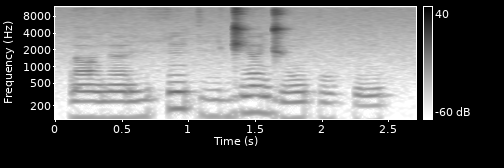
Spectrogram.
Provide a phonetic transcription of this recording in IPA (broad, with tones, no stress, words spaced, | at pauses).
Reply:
ɾã˧ɡɛ̃˧ɾi˧ hĩ˦ki˧ d͡ʒɛ̃˦d͡ʒũ˧ku˧kĩ˧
